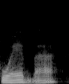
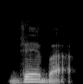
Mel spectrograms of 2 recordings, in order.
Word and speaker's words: Weber: Then continues, Ich bin Helga Weber, not Weber, Weber.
